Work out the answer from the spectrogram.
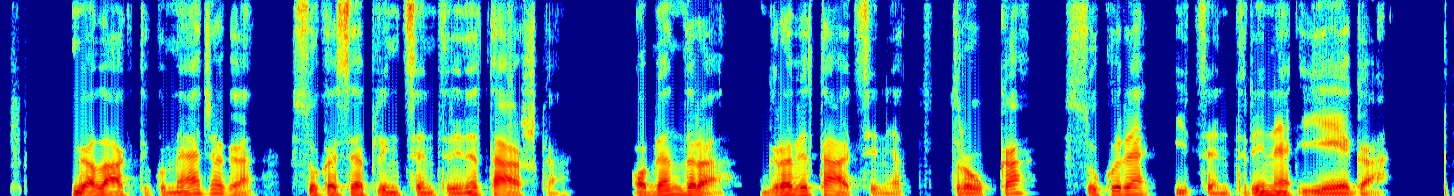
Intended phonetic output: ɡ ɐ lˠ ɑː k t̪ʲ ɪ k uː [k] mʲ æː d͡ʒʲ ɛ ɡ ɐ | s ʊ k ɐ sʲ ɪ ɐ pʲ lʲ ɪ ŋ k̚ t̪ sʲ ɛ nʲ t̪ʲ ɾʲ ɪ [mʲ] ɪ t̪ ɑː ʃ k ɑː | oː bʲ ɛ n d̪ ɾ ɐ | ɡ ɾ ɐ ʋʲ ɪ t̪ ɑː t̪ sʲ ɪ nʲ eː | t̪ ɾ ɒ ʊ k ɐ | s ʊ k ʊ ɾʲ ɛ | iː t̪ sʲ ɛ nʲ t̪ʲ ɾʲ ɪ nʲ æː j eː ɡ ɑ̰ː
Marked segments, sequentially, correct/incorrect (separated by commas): incorrect, incorrect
